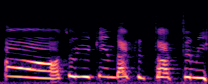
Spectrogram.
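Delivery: very high, stressed "so" falsetto; high artificial girl voice. Retold or imitated. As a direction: put the weight on "so". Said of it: "Again, very artificial".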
